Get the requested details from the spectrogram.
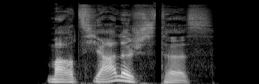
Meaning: strong/mixed nominative/accusative neuter singular superlative degree of martialisch
- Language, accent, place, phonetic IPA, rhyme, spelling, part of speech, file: German, Germany, Berlin, [maʁˈt͡si̯aːlɪʃstəs], -aːlɪʃstəs, martialischstes, adjective, De-martialischstes.ogg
